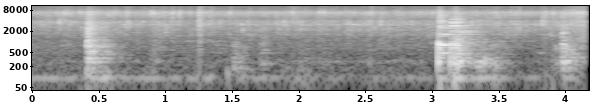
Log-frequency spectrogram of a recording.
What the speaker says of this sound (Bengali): সবজি ভেজে রেখেছিলাম, সিম আলু মূলো, এটাও দিয়ে দিলাম।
